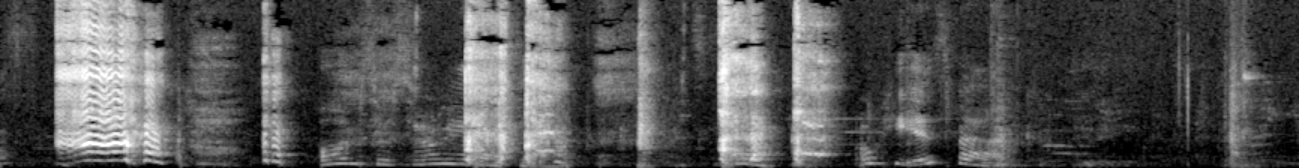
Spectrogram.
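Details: Young child's bad cough: several harsh coughing bursts with whimpering and fussy vocal sounds between them, in a small quiet room.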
